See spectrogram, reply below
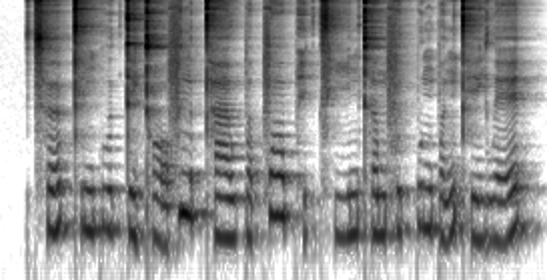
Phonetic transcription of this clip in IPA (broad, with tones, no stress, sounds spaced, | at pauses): t͡sʰ œː˨˥ p̚ t̪ʰ ɪ˨ ŋ kʷ œː˨ k̚ t̪ e˨˩ j kʰ ɔː˨˩ f ɪ˥ ŋ ɐ˨˥ t̚ t̪ʰ aː˨ w p ɐ˨ p̚ f ɔː˥ p̚ h ɪ˨ k̚ t͡sʰ iː˨˧ n kʰ ɐ˧ m f ɵ˧ t̚ p ʊ˧ ŋ p ɐ˨˥ ŋ t̪ʰ e˨ j w ɛː˨˥ t̚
